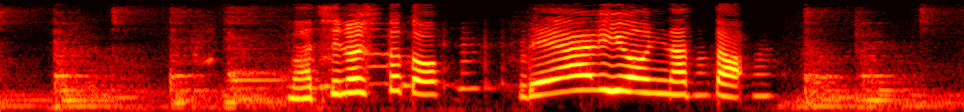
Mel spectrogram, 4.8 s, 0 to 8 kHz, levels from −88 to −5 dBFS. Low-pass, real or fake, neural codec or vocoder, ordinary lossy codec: 7.2 kHz; fake; autoencoder, 48 kHz, 32 numbers a frame, DAC-VAE, trained on Japanese speech; MP3, 48 kbps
